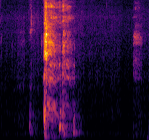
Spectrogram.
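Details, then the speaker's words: Adult woman unwell with cough and hoarse, failing voice during rainy weather: a single forceful, somewhat harsh cough in a quiet room, faint breath before and after; cough. "दोस्तों बारिश में कहीं जाना नहीं होता और मुझे खांसी लगी हुई है।"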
